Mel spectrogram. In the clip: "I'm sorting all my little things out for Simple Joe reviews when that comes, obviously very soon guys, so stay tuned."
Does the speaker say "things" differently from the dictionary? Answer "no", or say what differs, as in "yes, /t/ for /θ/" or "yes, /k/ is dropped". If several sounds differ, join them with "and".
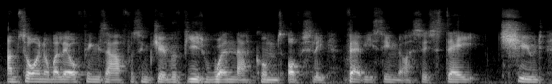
no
